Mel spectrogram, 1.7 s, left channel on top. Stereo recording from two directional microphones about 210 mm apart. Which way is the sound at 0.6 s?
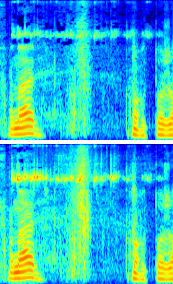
40° right (ahead or behind).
